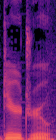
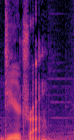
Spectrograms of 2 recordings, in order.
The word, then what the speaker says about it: Deirdre: There are some characters that won't make another appearance, like the woman I was calling Deirdre. Remember, she died in the chariot. Her name is actually pronounced Deirdre.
